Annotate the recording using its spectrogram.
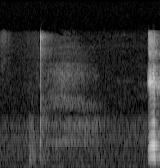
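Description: A single short mouth click about half a second in, followed by a faint intake of breath, as the narrator gets ready to speak again.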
